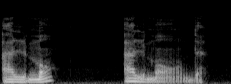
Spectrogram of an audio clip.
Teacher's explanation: you don't pronounce the final D, but then you pronounce it here for the feminine form.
